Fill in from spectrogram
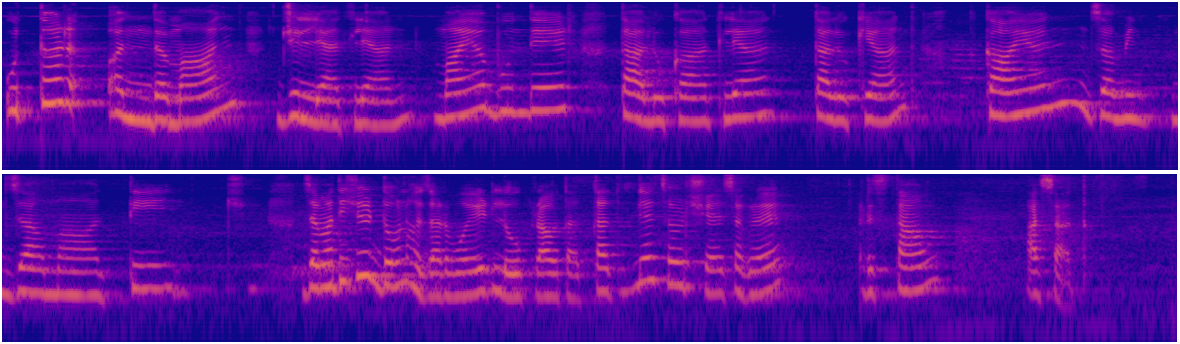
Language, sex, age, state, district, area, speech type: Goan Konkani, female, 18-30, Goa, Murmgao, rural, read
